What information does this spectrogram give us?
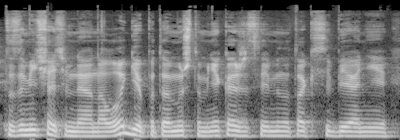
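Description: A man's voice: mid-range voice, fairly even intonation, fast talker. Reflective man discussing film on a podcast. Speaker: podcast host.

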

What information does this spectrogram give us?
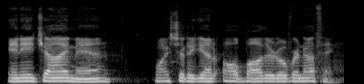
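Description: A man's voice: fairly high pitch, level tone, moderate pace, darkish tone, natural voice. A man voicing a callous, slovenly patrol cop with a dismissive manner in an audiobook. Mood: careless, defensive.

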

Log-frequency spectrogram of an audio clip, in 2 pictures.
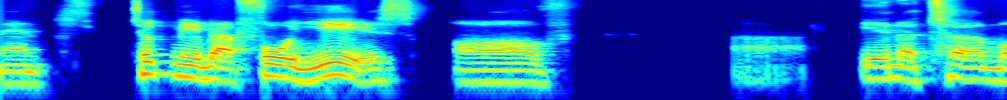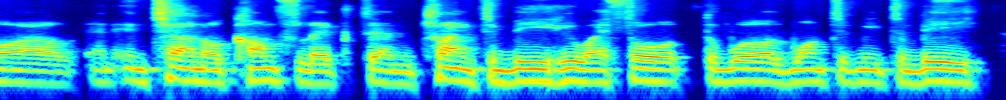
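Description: A man in his forties who grew up in England speaks in a low, mellow and slightly husky voice. He tells his story as an interview guest, earnest and measured, circling back on words as his thoughts unfold. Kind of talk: reflective personal storytelling in an interview.

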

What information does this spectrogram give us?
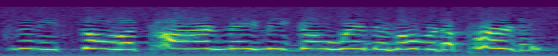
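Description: A woman's voice: very high voice, fairly even intonation, fast. An actress playing a defiant, scheming young small-town woman in a 1950s radio drama. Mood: tearful, pleading. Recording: muffled vintage 1950s radio recording.

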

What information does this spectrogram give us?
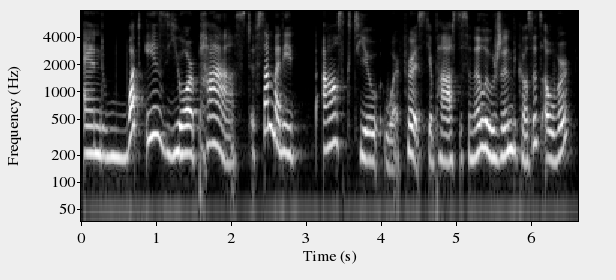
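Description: A woman's voice: mid-range voice, expressive, normal speed, fairly bright tone. Reflective woman, native Lithuanian and Russian speaker. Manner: earnest, addresses the listener with rhetorical questions. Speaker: spiritual self-help speaker. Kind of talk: reflective personal monologue, motivational talk.

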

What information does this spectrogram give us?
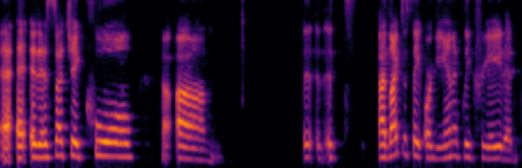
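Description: A woman hosting an interview show, speaking in a conversational, enthusiastic and articulate way. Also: a little high. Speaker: show host.

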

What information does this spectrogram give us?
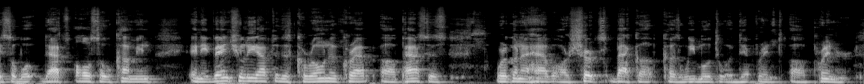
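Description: A man's voice: mid-range voice, creaky, darkish tone. A man hosting a podcast, chatting casually with a guest and often stumbling and restarting his words. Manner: halting, repeats words and restarts. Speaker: podcast host. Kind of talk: casual interview chat.

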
